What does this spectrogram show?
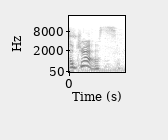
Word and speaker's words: address: Address. Now, if you notice, it's spelled the same way as address, That's right. but you pronounce it differently. So the verb address has the stress on the second syllable.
